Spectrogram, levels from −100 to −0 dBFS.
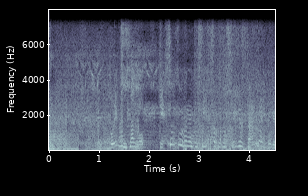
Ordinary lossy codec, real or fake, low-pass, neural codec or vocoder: none; fake; 7.2 kHz; codec, 16 kHz in and 24 kHz out, 0.6 kbps, FireRedTTS-2 codec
